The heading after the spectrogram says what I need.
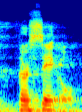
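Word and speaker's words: θαρσέω: Now, the Greek word that Jesus uses there that's translated take heart, the Greek word is tharseo. Tharseo. It's close to how it's said.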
